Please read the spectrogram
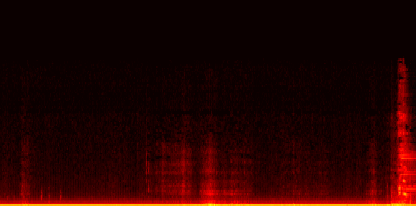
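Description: Steady electrical mains hum from the outdoor sound system: a low buzz with a stack of even overtones, unchanging throughout, with only faint small rustles over it.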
